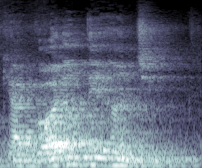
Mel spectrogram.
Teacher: Então a gente meio que come um A. · Então fica uma sílaba poética só. Houve a união de 2 vogais.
